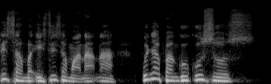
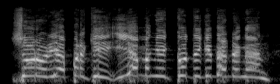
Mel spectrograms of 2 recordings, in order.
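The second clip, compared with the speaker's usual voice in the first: dramatic scripture reading. Acted. Disciples asking the teacher to send her away, high declaiming. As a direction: declaim the disciples' complaint on a raised pitch. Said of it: "Dengan teriak-teriak".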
